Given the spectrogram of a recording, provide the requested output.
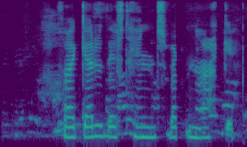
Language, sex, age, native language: Icelandic, male, 10, Icelandic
